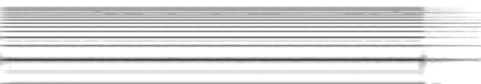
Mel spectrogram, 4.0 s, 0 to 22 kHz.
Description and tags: FM Strings D6
An analog-esque strings ensemble sound. This is the note D of octave 6. (Created with AudioSauna, as always.)
pad, strings, synth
